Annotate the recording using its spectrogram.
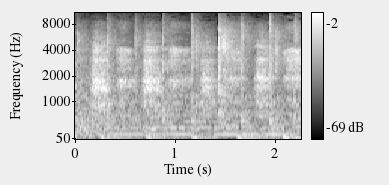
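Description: A young woman panting hard in quick, ragged breaths, about three a second, from fear and running, over a low sustained drone in the film score.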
